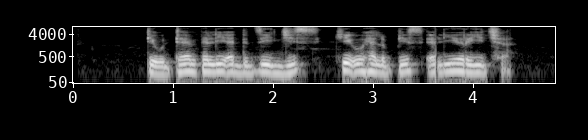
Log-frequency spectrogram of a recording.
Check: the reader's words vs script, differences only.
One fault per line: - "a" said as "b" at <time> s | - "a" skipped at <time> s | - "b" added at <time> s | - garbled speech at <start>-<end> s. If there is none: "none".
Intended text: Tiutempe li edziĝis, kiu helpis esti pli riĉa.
- "esti" skipped at 3.5 s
